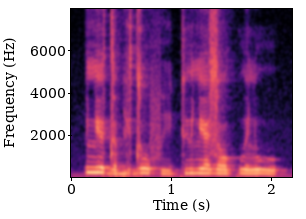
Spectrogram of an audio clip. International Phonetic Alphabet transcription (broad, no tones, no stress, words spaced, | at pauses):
lʲɐ dɐbʲɐdo fi kʲulʲazɔ kʷelu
